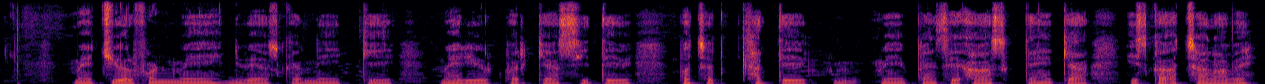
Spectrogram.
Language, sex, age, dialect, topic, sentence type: Hindi, male, 18-24, Garhwali, banking, question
